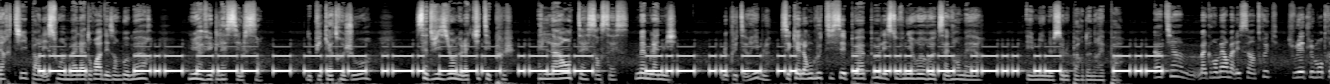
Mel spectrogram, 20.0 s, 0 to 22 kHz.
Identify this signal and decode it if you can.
Morse code (Russian alphabet), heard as a keyed tone, hand-sent with a straight key, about 15 wpm, 520 Hz, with room echo and speech in French. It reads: В КОТОРОЙ КИТИ ЕХАЛА К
